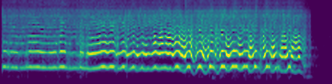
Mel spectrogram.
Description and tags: Playing the alto sax with vibrato with no mouthpiece, like a brass instrument.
